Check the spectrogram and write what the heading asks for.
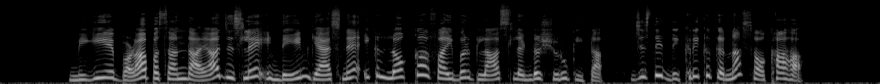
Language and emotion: Dogri, happy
